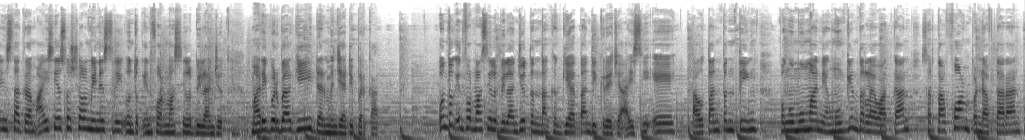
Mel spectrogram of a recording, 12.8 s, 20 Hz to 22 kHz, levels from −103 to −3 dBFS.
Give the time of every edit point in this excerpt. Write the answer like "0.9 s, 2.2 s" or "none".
5.0 s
